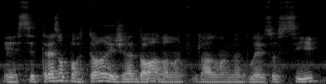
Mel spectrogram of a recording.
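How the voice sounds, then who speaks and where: A man in his twenties from Brazil, speaking French with a Brazilian Portuguese accent and a Portuguese first language. He talks in a halting, casual way, pausing often to search for words, with frequent fillers and restarts. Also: medium pitch, a little hiss or hum. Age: 20s. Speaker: language learner vlogger. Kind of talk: casual self-introduction.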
